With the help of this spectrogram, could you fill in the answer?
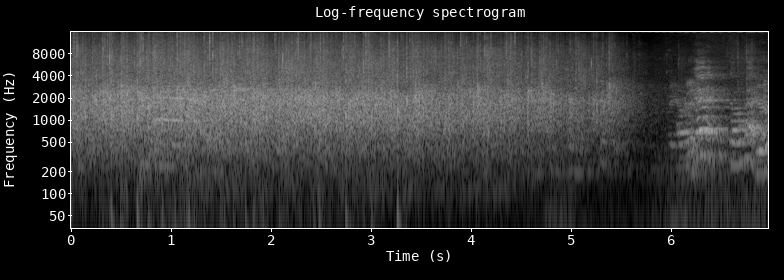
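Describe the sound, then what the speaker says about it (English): An audience applauds loudly and steadily for several seconds before the clapping fades out and a person begins speaking. "Let's give her another round of applause."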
